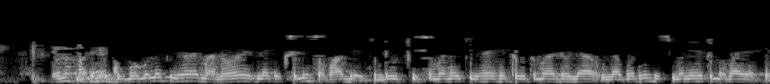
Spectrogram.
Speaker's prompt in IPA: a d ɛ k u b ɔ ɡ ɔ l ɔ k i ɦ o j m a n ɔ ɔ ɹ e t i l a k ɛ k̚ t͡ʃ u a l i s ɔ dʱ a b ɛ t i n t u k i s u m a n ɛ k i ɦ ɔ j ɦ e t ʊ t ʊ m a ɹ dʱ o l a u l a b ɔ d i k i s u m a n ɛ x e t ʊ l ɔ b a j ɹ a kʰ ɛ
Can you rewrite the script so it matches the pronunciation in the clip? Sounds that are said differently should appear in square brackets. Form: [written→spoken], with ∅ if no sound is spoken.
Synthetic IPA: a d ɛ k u b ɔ ɡ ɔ l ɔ k i ɦ [o→ɔ] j m a n [ɔ→u] ɔ ɹ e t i l a k ɛ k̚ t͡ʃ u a l i s ɔ [dʱ→bʱ] a b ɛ [t→k] i n t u k i s u m a n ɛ k i ɦ ɔ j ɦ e t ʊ t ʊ m a ɹ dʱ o l a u l a b ɔ d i k i s u m a n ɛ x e t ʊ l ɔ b a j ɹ a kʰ ɛ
